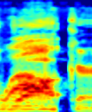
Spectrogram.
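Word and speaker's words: Walcker: It's spelled funny. It's W A L C K E R. It's Walker.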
